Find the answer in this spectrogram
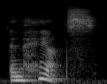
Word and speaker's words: enhance: in practice practice and a stress on the second syllable enhance enhance so don't forget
